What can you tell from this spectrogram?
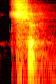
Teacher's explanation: It's actually two sounds stuck together in this case. It's a t and a sh.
